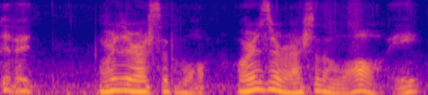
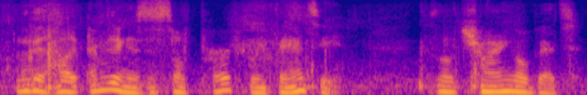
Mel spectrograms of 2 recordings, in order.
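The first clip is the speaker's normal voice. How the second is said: normal talking voice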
